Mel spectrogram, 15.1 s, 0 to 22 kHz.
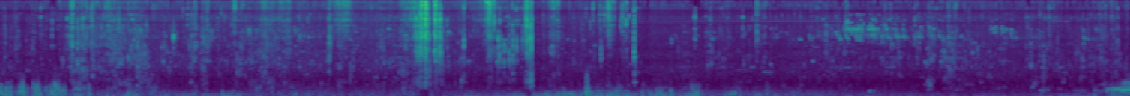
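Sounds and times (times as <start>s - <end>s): lake water lapping and splashing: 0.0s - 15.0s
low rumble: 14.6s - 15.0s.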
